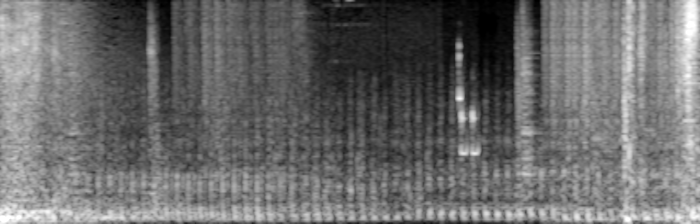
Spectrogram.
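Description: Enemy gunfire in a video game, a rapid, sustained automatic burst rattling throughout at a loud, even level, with a few sharper cracks and clinks near the end.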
